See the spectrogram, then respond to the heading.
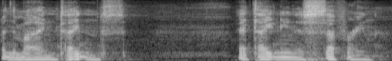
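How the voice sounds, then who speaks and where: A man talks at a fairly slow pace. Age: 70s. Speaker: retired entrepreneur. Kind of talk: reflective talk on Buddhism and aging. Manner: calm, reflective.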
